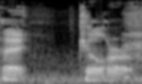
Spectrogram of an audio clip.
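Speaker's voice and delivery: put-on devil voice. Voicing what Satan would say about the Terry woman, in a Satan voice. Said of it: "That's my Satan voice".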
